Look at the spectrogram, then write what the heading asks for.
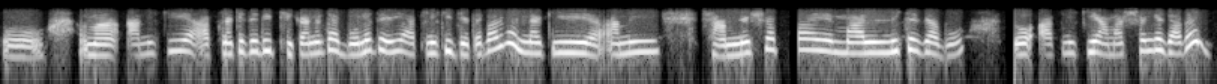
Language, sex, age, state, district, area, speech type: Bengali, female, 18-30, West Bengal, Uttar Dinajpur, urban, conversation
